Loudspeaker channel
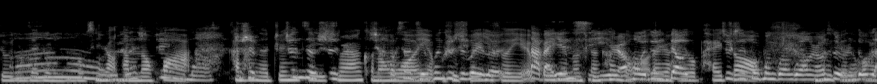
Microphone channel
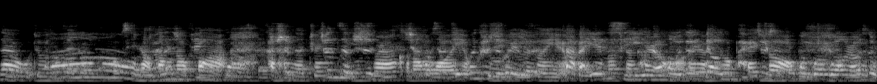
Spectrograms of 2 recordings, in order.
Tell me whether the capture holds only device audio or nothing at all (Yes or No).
No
